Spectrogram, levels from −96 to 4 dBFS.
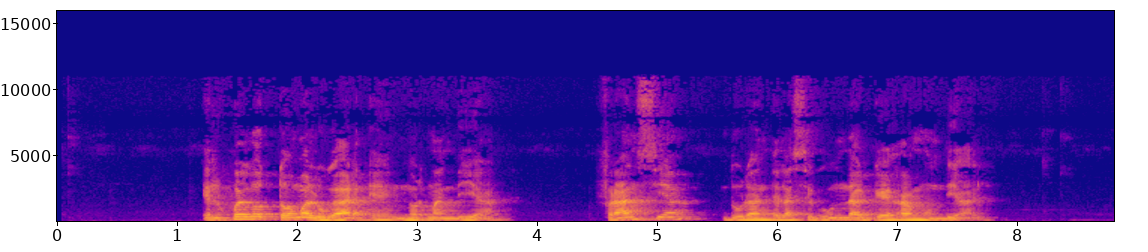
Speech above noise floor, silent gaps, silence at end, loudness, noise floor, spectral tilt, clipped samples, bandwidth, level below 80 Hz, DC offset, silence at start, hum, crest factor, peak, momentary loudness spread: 53 dB; none; 1.05 s; -18 LUFS; -70 dBFS; -8 dB/octave; under 0.1%; 11 kHz; -52 dBFS; under 0.1%; 1.2 s; none; 18 dB; -2 dBFS; 13 LU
